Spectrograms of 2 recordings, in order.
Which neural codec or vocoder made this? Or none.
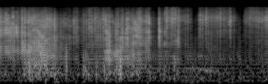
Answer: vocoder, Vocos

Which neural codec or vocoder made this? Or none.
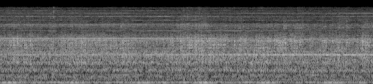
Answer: none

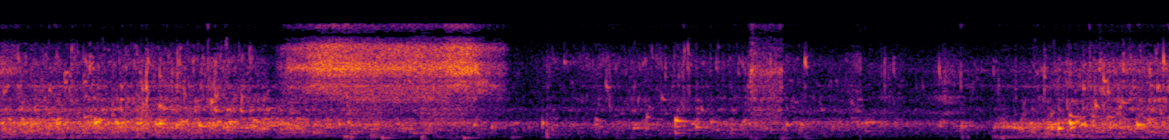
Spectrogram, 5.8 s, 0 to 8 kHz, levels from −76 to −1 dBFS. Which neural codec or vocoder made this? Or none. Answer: none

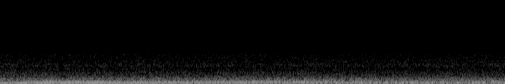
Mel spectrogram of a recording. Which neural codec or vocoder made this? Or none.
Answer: none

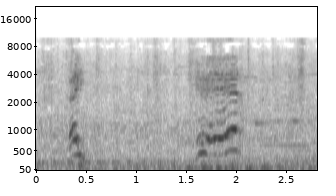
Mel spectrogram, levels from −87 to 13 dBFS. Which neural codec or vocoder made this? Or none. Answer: none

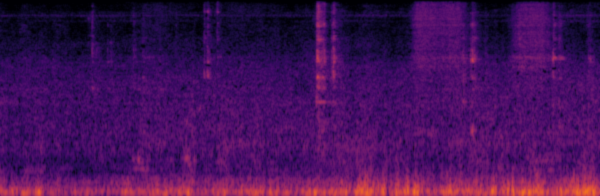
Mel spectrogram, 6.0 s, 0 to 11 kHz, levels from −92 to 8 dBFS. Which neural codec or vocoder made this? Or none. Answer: none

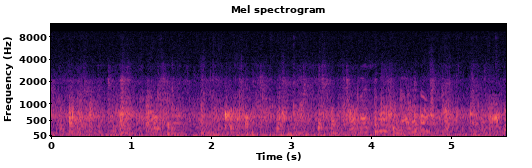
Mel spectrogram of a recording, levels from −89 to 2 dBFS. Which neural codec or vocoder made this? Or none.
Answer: none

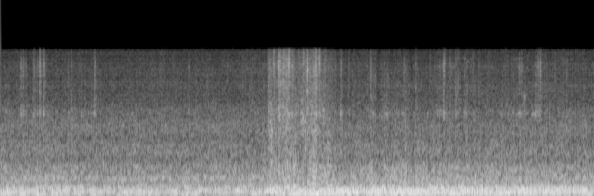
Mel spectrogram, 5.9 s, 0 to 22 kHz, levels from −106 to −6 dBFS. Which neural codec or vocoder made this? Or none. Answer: vocoder, Vocos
